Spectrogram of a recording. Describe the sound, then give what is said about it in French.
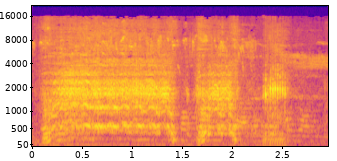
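Tiana, a Camargue mare born in 2020 and 1.65 m tall, at the Domaine du Celtis horse breeding stand at the Salon de l'Agriculture in Bordeaux, lets out a loud whinny, a long shaky neigh that breaks into a few shorter quavering bursts before fading, with no talking. “Je me trouve au domaine du Celtis, là où il y a un élevage d'animaux avec des chevaux camargues.”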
